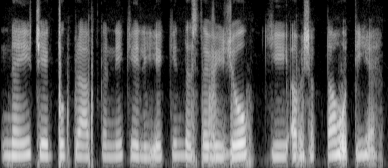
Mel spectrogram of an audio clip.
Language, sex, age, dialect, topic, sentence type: Hindi, female, 18-24, Marwari Dhudhari, banking, question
